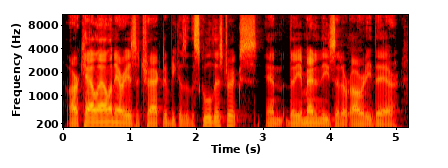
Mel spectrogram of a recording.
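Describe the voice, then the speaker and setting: A man from city staff briefing a city council, measured and full of small pauses and restarts. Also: lowish voice, flat delivery, smooth. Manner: measured, many fillers and restarts. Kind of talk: formal briefing. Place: council chamber.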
